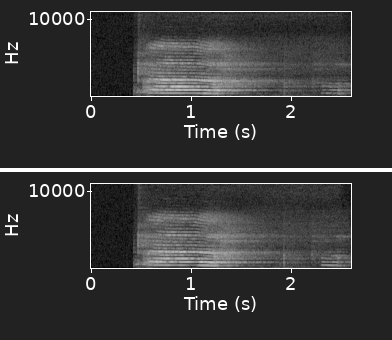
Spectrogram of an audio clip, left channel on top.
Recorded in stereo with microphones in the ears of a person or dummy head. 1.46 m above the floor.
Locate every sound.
0.4 s a cat meowing: 10° left (ahead or behind), 1.9 m; by 2.5 s 30° right (ahead or behind), 1.5 m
